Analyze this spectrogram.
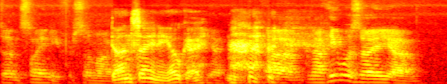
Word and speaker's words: Dunsany: Byron yes you're right Lord Dunsany it's actually pronounced insane you for so long done seining okay now he was a he was a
